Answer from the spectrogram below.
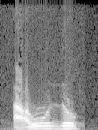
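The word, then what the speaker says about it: أعوذ: دومیش هم ذاله، ذال و بعد نوک زبانی بگیم، نوک زبانی نازک، اعوذ. ما در فارسی ذالو معمولا زی زنبیلی تلفظ میکنیم. اینجا دقت کنید، باید نوک زبان رو بین دندان ها قرار بدید و نازک و ظریف ذال رو تلفظ کنید. خب اعوذ، بعضیا ذال رو درشت میگن، شبیه زای دستدار میگن اعوذ. از اینم بپرهیزیم، نوک زبانی و نازک تلفظ کنیم.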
